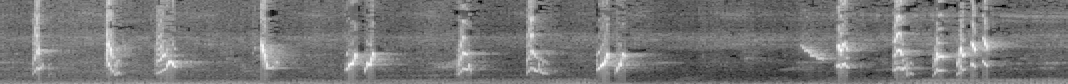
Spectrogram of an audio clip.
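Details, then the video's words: Lesser green leafbird delivering 'full tembakan kunti' song meant for training contest songbirds. Spaced, whip-like high notes for four seconds, then a pause and a quicker cluster of chirps and a short trill. "Masteran Kecial Kombok Full Tembakan Kunti"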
